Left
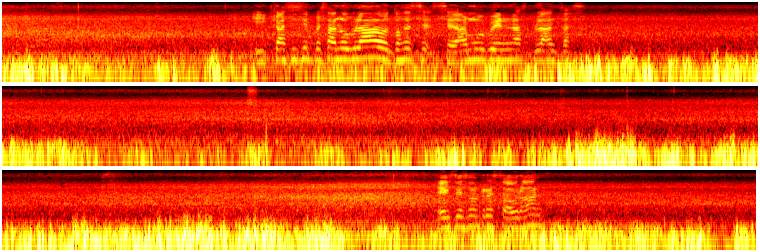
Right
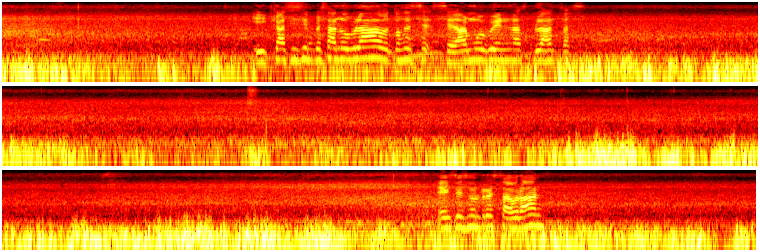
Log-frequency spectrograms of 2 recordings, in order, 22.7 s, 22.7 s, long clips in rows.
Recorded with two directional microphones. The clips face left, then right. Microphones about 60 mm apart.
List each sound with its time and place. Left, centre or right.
0.0 s vehicle: centre
2.5 s speech: centre
4.0 s speech: right
5.3 s speech: right
18.4 s a sound: centre
19.4 s speech: right
20.1 s speech: right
